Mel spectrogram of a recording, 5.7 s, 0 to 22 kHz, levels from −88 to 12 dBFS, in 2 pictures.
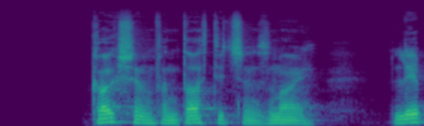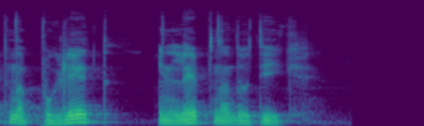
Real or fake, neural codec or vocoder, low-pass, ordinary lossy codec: fake; vocoder, 48 kHz, 128 mel bands, Vocos; 19.8 kHz; none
